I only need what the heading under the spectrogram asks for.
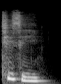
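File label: "tizzy", British English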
